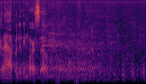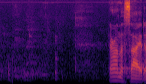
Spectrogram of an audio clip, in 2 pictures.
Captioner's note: audience laughing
